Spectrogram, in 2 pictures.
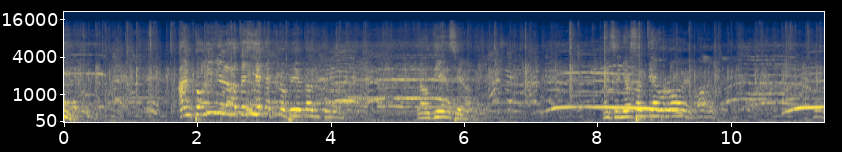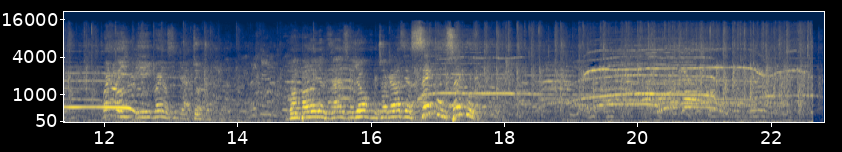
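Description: A man sings loudly into a microphone over a loudspeaker system.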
